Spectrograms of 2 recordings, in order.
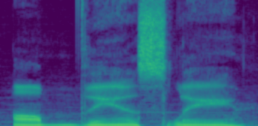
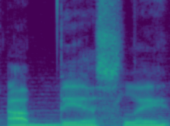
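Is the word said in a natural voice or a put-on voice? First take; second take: put-on; natural. First: It is said in a slow, drawling put-on voice. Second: It is said in the speaker's natural voice.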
